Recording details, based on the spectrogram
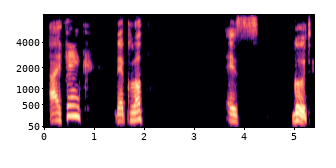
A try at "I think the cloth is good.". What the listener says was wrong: Okay, so please say the sentence again, paying attention to your TH pronunciation. I think the cloth, excuse me. I think the cloth is good.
